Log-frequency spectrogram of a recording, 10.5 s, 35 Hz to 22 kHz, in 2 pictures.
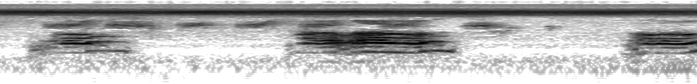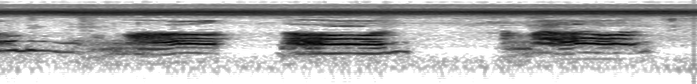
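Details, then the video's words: Cat calls recorded at a livestock barn, home of barn cat Jerry, who is still nursing her kittens, as a strange sound comes from outside: five long, drawn-out harmonic meows, each under a second, spaced roughly two seconds apart, over a steady high hiss. "[축사 고양이 제리의 하루] #3 밖에서 들리는 이상한 소리의 정체는?"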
